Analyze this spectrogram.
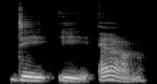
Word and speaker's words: dem: For example, the word democracy looks like it has the prefix DE, pronounced D. But if you go over one more letter, you will see that the actual prefix in this word is DEM, pronounced dem, which means people.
